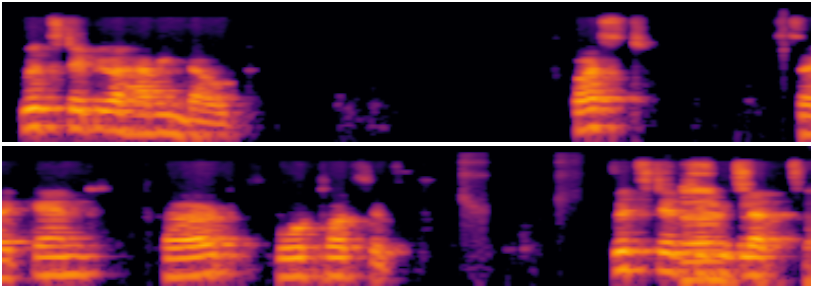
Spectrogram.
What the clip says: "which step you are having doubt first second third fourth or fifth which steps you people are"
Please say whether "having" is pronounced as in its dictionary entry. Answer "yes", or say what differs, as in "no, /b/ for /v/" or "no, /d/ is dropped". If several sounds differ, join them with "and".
yes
